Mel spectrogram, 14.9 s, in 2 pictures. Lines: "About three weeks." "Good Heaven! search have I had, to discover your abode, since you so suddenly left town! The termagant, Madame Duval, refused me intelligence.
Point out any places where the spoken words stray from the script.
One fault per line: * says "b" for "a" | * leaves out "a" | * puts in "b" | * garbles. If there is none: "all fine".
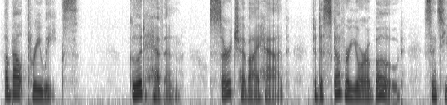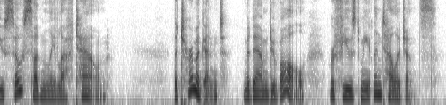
all fine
